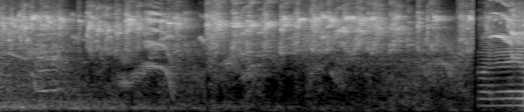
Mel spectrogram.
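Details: Several Indian ringneck parakeets in a breeding setup, where a yellow-and-white bird sits on eggs, chatter together in a steady stream of shrill, overlapping chirps and squeaks. A short human voice cuts in at the very end.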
